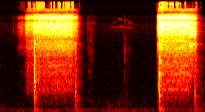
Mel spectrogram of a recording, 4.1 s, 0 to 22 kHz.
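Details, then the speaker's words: Ford C6 transmission rebuild, air check on bench: two clean air hiss bursts about a second each from imperfect nozzle seal and the direct clutch piston bleed ball venting; normal. "okay all right the hissing you're hearing is a little bit right here my um tip of my nozzle doesn't make a perfect seal"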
